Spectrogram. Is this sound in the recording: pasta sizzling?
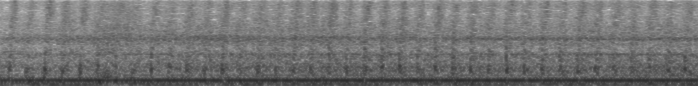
no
